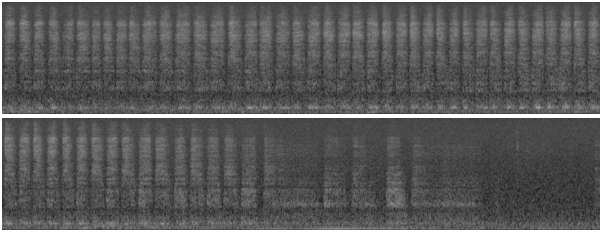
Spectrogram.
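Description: A marker tip scratches and rubs firmly across a thin sheet of black paper resting on a red wooden tray while coloring. Quick, rhythmic back-and-forth strokes make a bright, dry rasp that continues steadily. The strokes thin out and fade near the end.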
